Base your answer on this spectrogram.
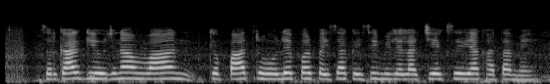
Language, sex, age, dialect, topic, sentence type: Bhojpuri, female, 18-24, Western, banking, question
